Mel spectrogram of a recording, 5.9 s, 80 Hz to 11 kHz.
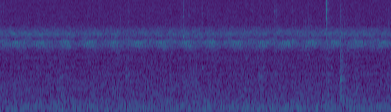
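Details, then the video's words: A late-summer night chorus of insects, recorded at midnight in Tottori, Japan, in September 2020, forms a constant high whirring drone; scattered clicks and a few louder pops come from flames in a wood stove. "the voice of insects"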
